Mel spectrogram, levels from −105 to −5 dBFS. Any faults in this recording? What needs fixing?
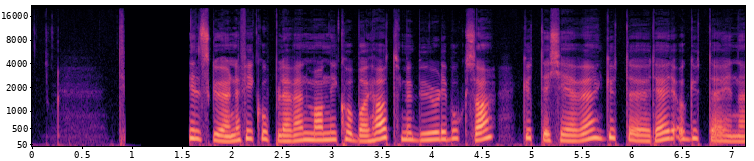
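Playback stall, 0.93 to 1.60 s: the speech cuts to silence for about 650 ms in mid-flow, then resumes where it broke off. The likely cause is the player starving for data or its output thread being blocked, leaving nothing to send to the device.

Time-compressed catch-up, 1.60 to 4.60 s: immediately after the gap, the speech runs about 1.1 times fast at unchanged pitch. The player is trimming its backlog by removing short slices and cross-fading the joins.

To prevent both, give the player a deeper buffer and keep its audio thread free of blocking work, so it never runs dry and has no backlog to compress.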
